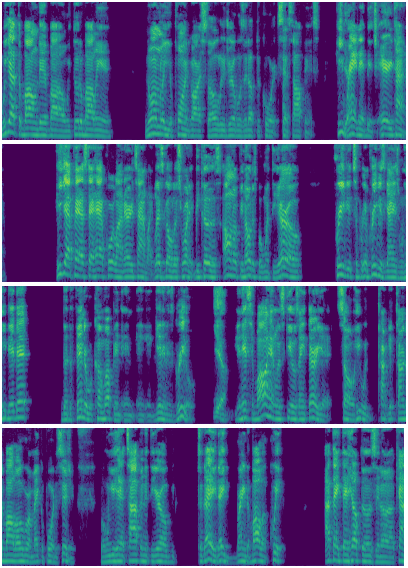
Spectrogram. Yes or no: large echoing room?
no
